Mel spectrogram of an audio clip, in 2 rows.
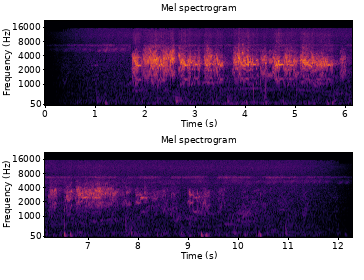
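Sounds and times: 
Touit huetii flock flight calls in the Eastern Lowlands of South America: 1.7 - 11.6.

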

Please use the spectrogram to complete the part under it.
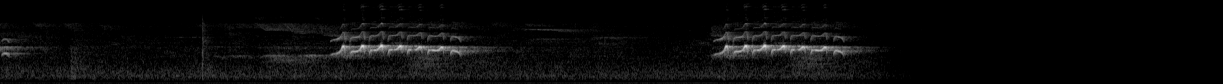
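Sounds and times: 
Bright-rumped Attila singing rapid buzzy-edged whistled notes in South America: 0.0 - 8.7.

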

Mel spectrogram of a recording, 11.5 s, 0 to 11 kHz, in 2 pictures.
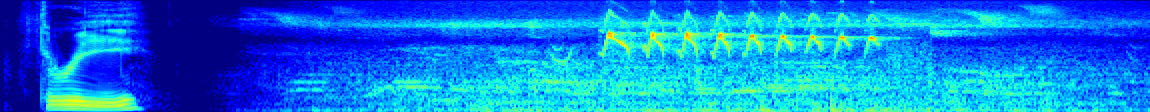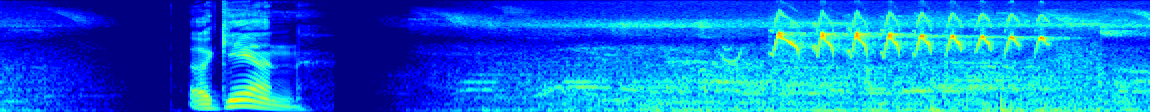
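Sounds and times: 
speech: 0.2 - 0.8, 6.7 - 7.4
red-billed tyrannulet giving high piping notes in Ecuador: 1.3 - 6.1, 7.9 - 11.4.

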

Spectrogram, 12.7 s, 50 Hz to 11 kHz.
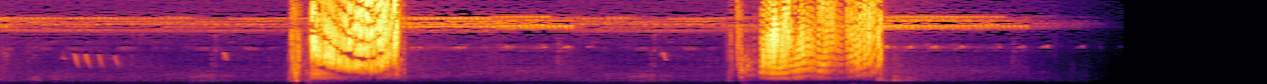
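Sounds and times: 
faint steady high-pitched background hiss: 0.0 - 10.5
Carolina grasshopper wing-snapping crepitation: 2.9 - 4.2, 6.4 - 9.1.

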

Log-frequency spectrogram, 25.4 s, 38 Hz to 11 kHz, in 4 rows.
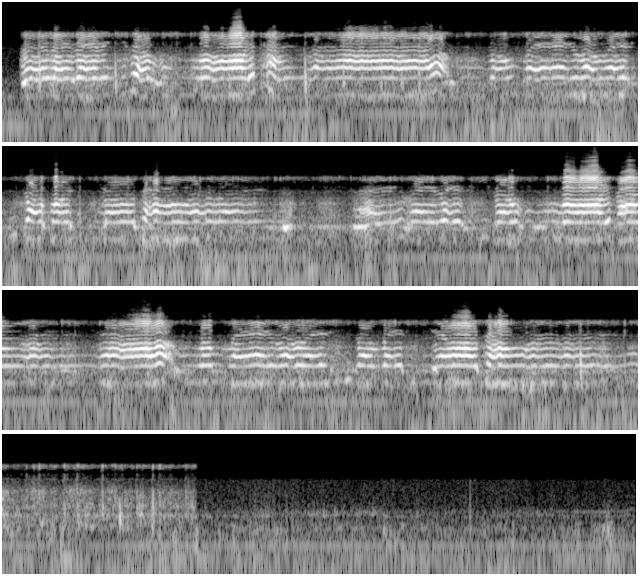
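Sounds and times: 
Hawaiian chant of affectionate lamentation: 0.2 - 19.2.

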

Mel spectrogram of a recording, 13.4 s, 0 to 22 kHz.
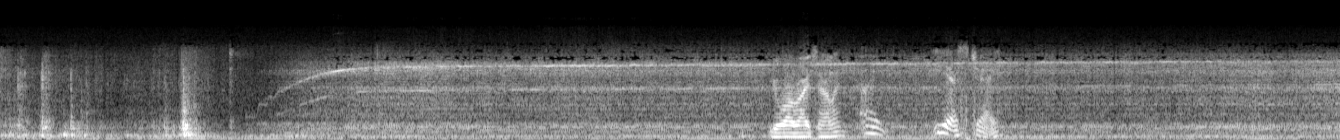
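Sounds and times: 
elevator motor whine and mechanical hum as the lift climbs: 0.0 - 13.3
speech: 7.7 - 10.2.

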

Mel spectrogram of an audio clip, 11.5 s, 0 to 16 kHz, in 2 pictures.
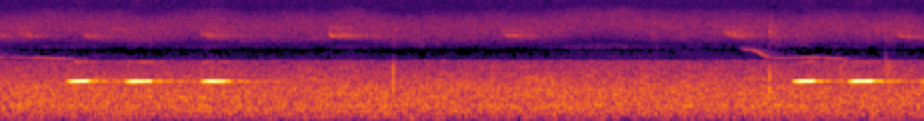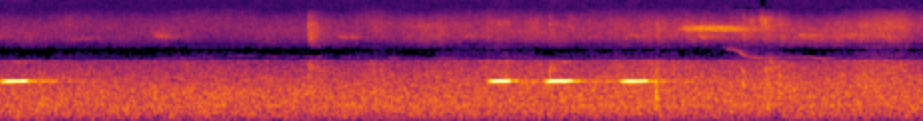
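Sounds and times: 
soft constant hiss: 0.0 - 11.5
subtropical pygmy owl giving short even whistled toots in Ecuador: 0.1 - 1.6, 4.8 - 6.2, 8.8 - 10.5.

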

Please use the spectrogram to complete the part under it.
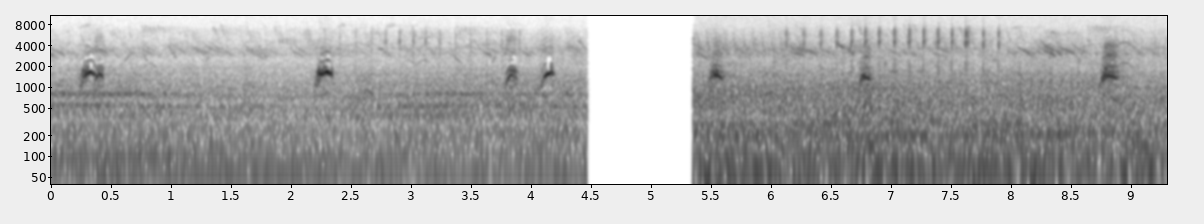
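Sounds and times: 
Black-crowned Night-Heron in South America: 0.1 - 0.7, 2.2 - 4.3, 5.4 - 8.0, 8.6 - 9.1.

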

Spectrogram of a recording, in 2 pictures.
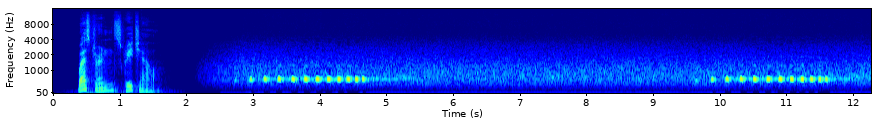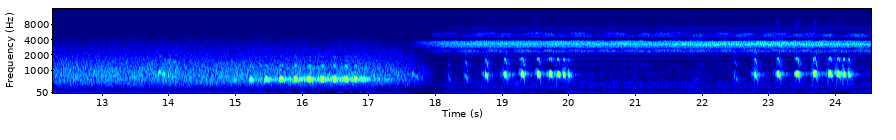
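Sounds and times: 
Western Screech-Owl: 2.7 - 5.3, 9.7 - 12.1, 15.0 - 20.3, 21.9 - 24.5.

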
